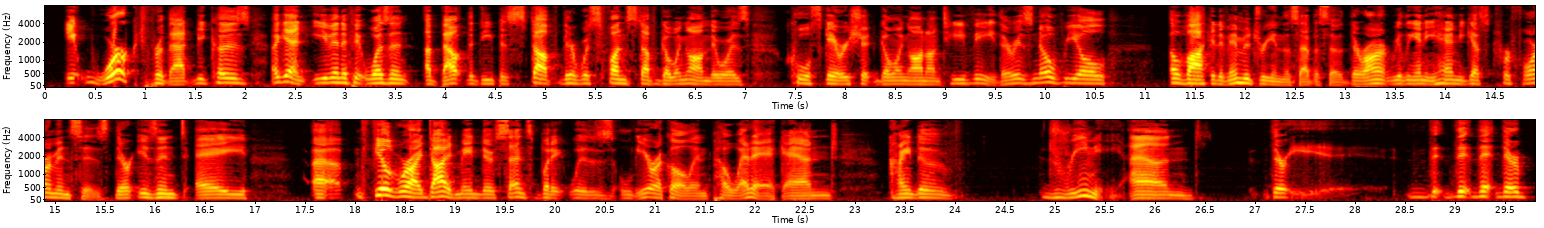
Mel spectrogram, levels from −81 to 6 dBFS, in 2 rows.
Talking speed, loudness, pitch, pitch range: 140 wpm, -19 LUFS, 140 Hz, 120-155 Hz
